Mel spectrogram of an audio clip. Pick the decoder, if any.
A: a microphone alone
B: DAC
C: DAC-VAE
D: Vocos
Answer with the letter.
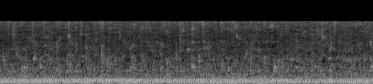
C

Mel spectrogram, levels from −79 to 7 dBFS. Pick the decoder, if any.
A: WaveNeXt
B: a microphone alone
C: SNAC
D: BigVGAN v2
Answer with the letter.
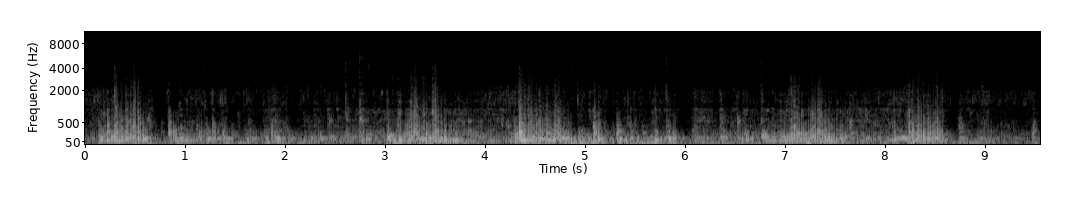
A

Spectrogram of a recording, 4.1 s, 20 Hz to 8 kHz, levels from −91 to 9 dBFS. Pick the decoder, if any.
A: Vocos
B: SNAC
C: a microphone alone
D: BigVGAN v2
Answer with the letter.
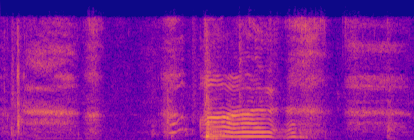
C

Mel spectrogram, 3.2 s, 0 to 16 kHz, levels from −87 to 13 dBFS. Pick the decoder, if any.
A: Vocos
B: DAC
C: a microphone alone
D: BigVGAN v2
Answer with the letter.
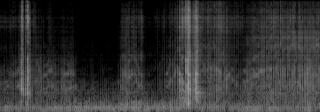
D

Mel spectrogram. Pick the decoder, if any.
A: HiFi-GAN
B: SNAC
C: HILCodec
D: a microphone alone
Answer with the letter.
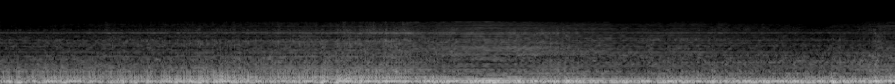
A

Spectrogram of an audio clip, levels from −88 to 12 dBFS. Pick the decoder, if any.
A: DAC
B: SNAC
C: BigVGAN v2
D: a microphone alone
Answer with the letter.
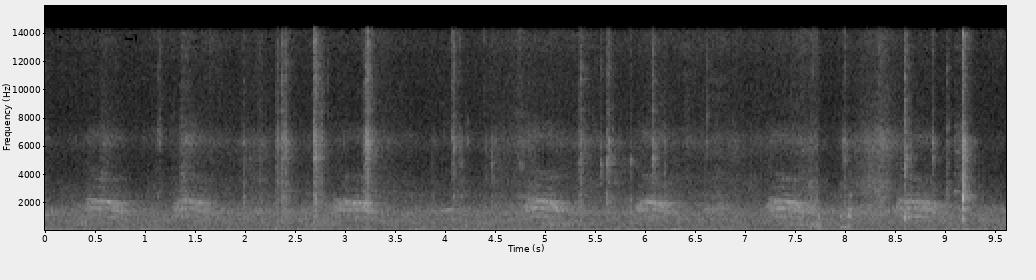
D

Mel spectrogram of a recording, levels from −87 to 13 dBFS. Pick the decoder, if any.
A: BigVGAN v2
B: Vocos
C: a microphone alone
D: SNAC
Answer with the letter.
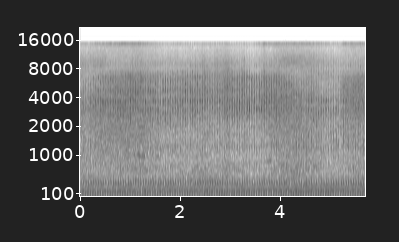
C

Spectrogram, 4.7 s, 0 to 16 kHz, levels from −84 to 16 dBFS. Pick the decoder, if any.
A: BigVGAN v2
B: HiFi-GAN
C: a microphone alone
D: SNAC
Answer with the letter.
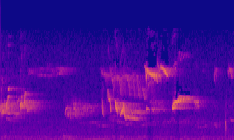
C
